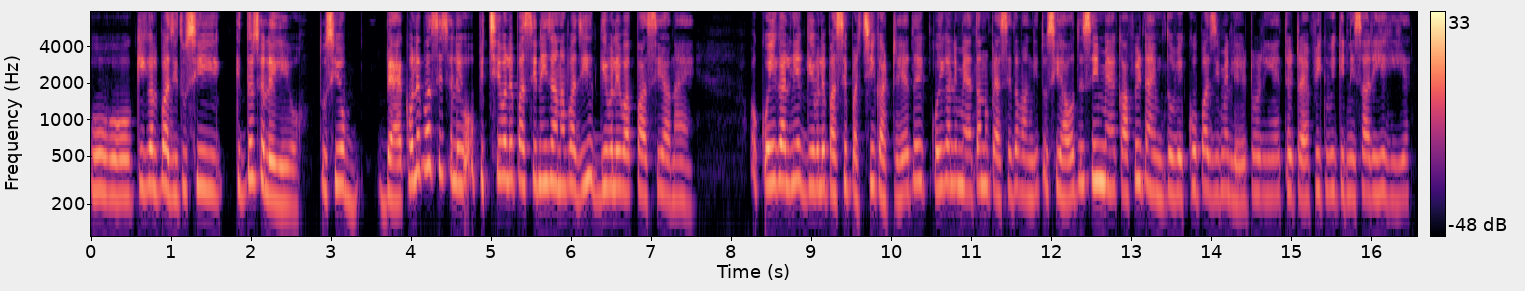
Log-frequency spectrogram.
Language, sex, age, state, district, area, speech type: Punjabi, female, 30-45, Punjab, Amritsar, urban, spontaneous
